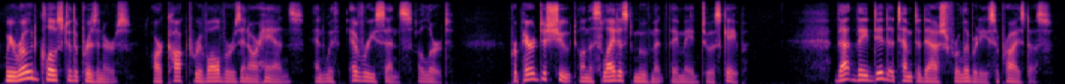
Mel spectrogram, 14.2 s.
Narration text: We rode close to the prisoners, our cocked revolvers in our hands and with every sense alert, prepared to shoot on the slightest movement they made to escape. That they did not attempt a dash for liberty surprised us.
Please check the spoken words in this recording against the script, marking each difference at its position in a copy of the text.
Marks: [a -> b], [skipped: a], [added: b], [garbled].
We rode close to the prisoners, our cocked revolvers in our hands and with every sense alert, prepared to shoot on the slightest movement they made to escape. That they did [skipped: not] attempt a dash for liberty surprised us.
